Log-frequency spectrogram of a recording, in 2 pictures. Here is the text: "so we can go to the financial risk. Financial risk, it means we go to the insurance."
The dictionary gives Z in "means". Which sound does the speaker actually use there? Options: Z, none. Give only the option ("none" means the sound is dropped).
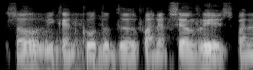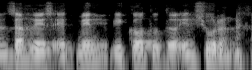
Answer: none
